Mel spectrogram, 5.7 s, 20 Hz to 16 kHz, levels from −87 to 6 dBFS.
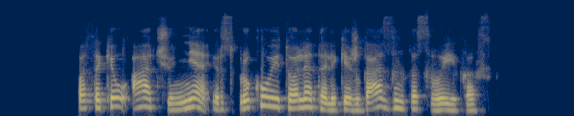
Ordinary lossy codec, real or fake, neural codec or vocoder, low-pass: Opus, 24 kbps; real; none; 9.9 kHz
